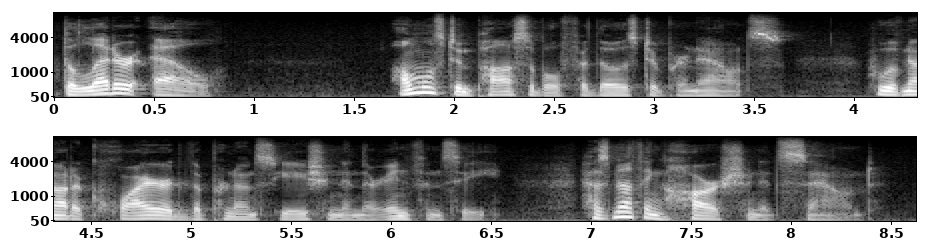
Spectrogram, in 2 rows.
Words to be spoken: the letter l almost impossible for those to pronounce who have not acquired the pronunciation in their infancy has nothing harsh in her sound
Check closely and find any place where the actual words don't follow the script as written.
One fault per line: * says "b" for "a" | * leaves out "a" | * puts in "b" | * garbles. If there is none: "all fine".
* says "its" for "her"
